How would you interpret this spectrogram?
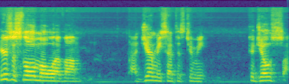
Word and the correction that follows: Kjose: I don't know if I'm saying his name right. K-J-O-S-E. Is that silent? – Chose. – Chose. Thank you, Roos.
